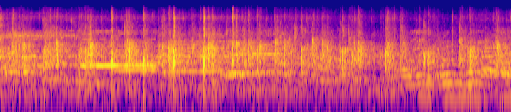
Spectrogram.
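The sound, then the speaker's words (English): A church audience claps and cheers steadily in praise, dense overlapping handclaps mixed with shouting voices, sustained at an even level throughout. “Would you clap your hands? Would you lift up your voice above that hand clap?”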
